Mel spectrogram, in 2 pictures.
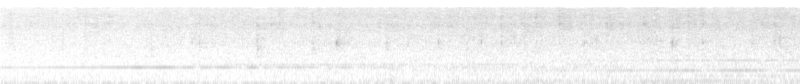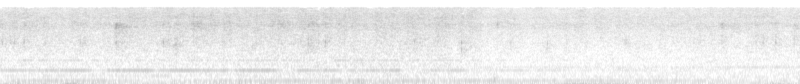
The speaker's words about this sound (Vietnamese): Đã qua giờ ăn tối, ở bên ngoài, trời bắt đầu trở nên mưa nặng hạt.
